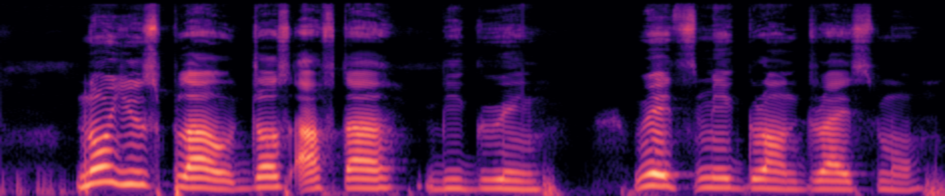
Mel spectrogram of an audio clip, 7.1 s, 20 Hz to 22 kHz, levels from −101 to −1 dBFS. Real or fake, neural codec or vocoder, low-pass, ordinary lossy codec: real; none; none; none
